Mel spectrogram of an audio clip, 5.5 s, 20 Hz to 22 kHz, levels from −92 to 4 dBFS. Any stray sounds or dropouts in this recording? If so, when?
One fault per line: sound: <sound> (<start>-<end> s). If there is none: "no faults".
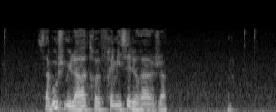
no faults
